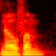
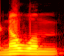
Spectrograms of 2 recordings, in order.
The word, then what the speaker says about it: novum: And that is an abbreviation of the Latin, which would be genus et species novum, or novum, if you pronounce it the way the Romans did, which literally just means new genus and species.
